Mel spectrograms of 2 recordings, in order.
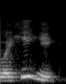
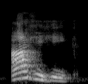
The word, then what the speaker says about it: Ajijic: when they moved to ajijic except oh it's not pronounced that ajijic mexico you can learn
